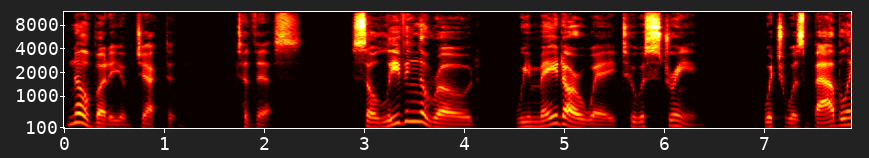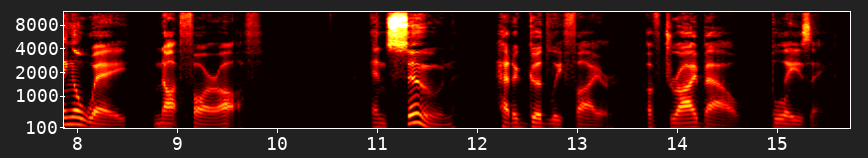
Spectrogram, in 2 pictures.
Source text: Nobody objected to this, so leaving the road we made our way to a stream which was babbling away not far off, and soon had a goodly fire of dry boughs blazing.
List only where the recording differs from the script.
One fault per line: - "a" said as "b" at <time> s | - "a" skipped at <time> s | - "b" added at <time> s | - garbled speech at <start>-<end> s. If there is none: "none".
- "boughs" said as "bough" at 14.2 s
